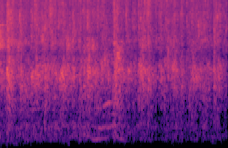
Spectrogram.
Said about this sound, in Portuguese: Vamos então aqui chamar cinco voluntários, uma salva de palmas para os meus cinco voluntários.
